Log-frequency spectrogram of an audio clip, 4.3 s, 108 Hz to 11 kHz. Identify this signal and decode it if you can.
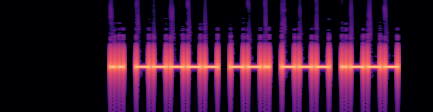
Morse code, heard as a keyed tone, about 28 wpm, 700 Hz. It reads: I0GOJ
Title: Call Signs - 28wpm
